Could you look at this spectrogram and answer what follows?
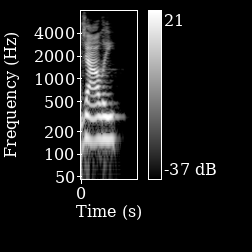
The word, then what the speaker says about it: Djali: Uh, D, D, D O M A is Doma, and Jali is a couple of ways to spell it, but probably the most common way is either J A L I or you see the D, which is silent, D J A L I.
